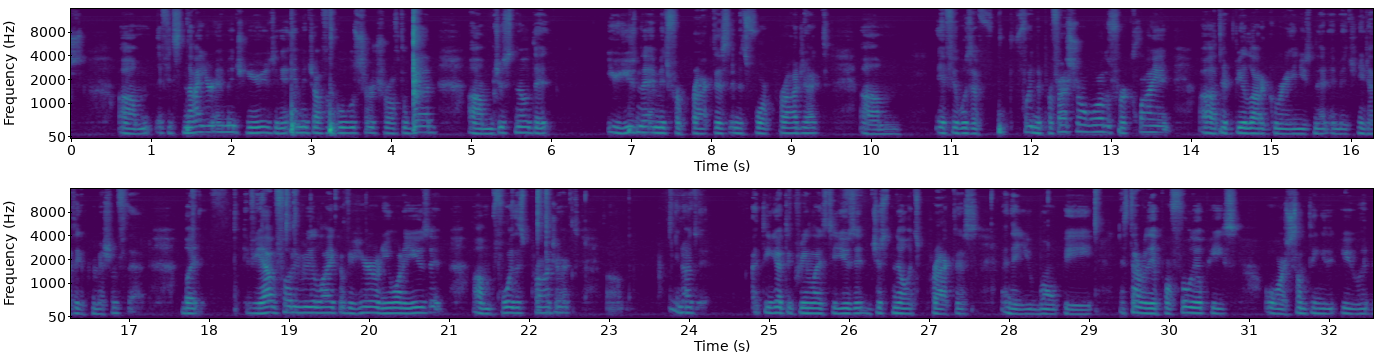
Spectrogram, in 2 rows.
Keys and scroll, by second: 18.4 space, 22.2 space, 27.6 space.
